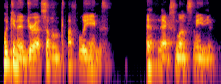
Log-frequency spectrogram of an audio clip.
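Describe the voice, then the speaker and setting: A man presiding over a town council meeting, calling agenda items and votes in a relaxed, polite way. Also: on the low side, low-quality recording. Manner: relaxed and polite, moves items along briskly. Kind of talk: procedural meeting chairing.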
